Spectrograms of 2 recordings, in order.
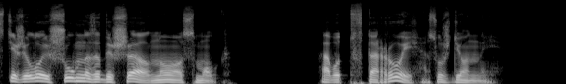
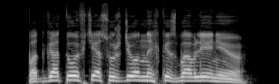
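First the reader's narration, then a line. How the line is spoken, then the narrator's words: Loud executioner's announcement. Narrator (Russian): громко произнес экзекутор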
